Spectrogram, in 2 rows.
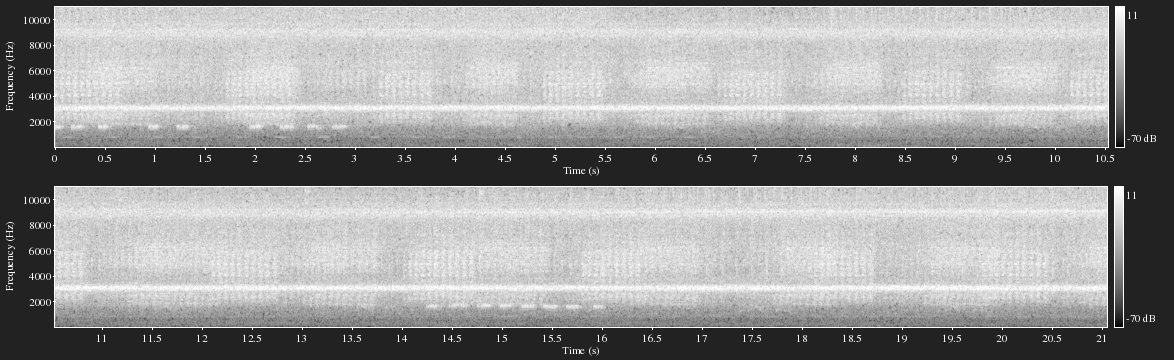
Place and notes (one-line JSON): {"title": "Fayette County, TX, USA - Sunday Dusk Arc: Ledbetter Ranch", "date": "2015-06-23 08:00:00", "description": "Recorded at sundown from the balcony of a ranch home in Ledbetter, TX. Recorded with a Marantz PMD661 and a stereo pair of DPA 4060's.", "latitude": "30.13", "longitude": "-96.82", "altitude": "136", "timezone": "America/Chicago"}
